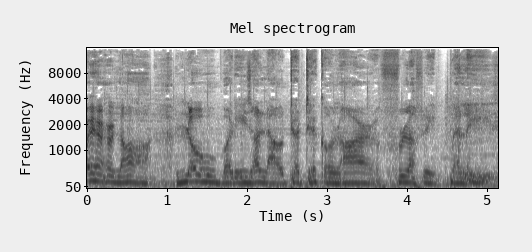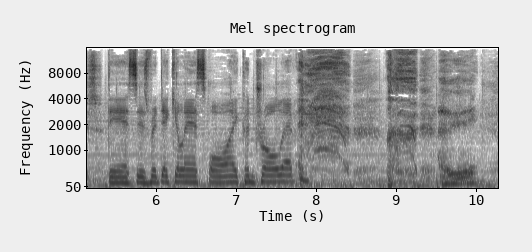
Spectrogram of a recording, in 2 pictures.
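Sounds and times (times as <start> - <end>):
speech: 0.0 - 10.2
hacking cough while trying to cough up a hairball: 7.8 - 9.9.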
